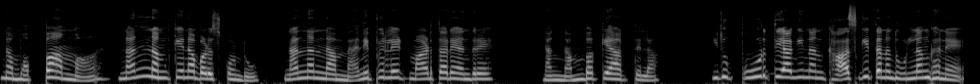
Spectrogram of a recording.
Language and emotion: Kannada, disgusted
